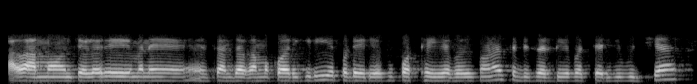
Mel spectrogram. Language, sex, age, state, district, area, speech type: Odia, female, 30-45, Odisha, Nayagarh, rural, conversation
